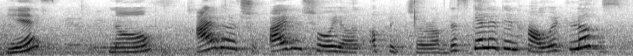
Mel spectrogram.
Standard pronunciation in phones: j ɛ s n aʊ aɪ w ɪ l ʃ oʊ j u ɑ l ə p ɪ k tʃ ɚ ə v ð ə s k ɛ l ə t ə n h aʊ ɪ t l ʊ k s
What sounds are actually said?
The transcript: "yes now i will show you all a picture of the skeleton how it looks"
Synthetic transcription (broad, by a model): j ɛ s n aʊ aɪ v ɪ l ʃ oʊ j ɑ l ə p ɪ k tʃ ɚ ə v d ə s k ɛ l ə t ə n h aʊ ɪ t l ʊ k s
